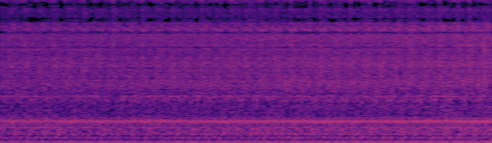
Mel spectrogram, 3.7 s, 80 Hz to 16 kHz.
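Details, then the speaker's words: 2011 Ford Fiesta Titanium automatic, first start after head gasket work, key cycled to prime the fuel rail: smooth, even idle with steady hum and no knocks, misses or ticks; runs normally. "wow that already sounds so much better that's exactly how they should"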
